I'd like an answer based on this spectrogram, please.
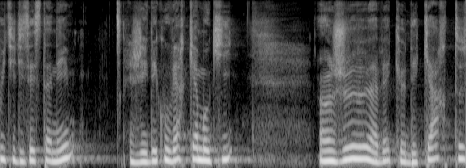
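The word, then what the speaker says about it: Qamoki: Kamoki.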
